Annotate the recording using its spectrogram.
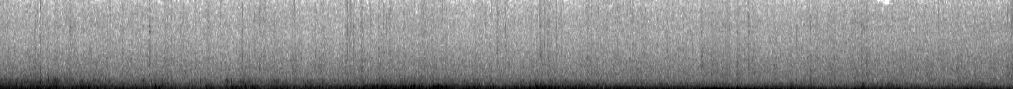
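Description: Low rumbling like thunder over a steady rain-like hiss, swelling again about seven seconds in.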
